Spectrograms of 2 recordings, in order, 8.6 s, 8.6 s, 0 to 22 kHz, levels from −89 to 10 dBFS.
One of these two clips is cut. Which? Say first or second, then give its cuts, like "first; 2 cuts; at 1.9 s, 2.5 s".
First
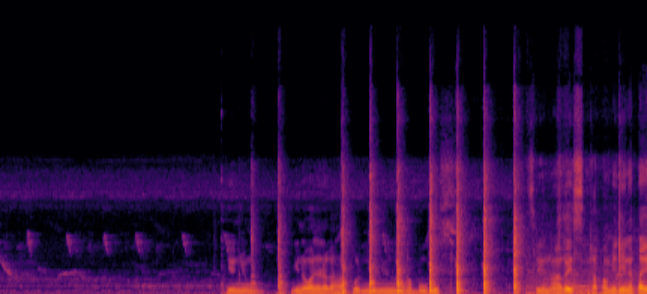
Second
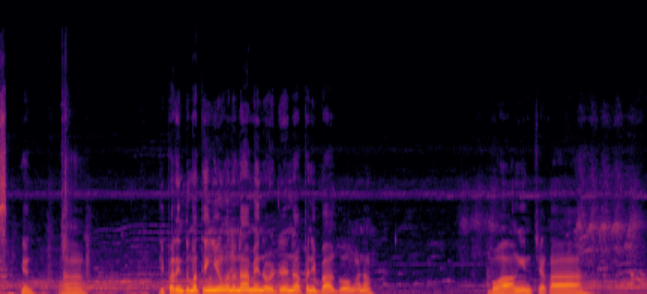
first; 1 cut; at 7.0 s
